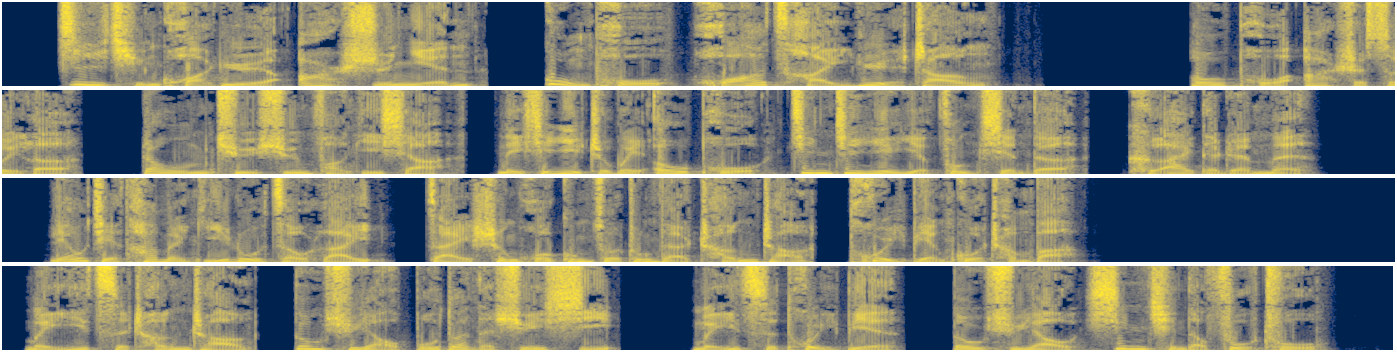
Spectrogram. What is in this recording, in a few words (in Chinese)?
男 宣传广告; 欧普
